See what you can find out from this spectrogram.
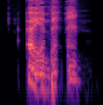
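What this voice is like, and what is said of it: Batman character voice impression. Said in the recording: “That was a fantastic impression.”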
